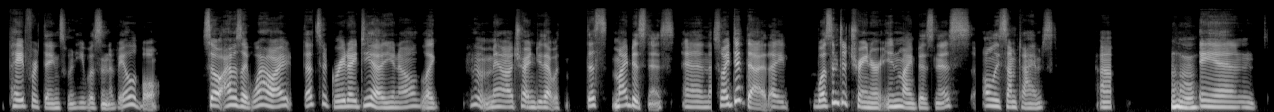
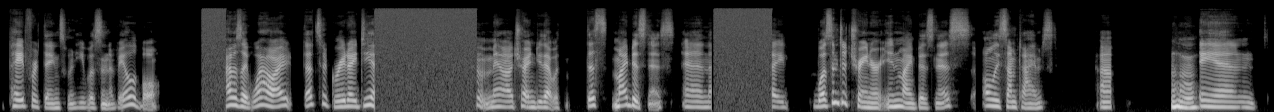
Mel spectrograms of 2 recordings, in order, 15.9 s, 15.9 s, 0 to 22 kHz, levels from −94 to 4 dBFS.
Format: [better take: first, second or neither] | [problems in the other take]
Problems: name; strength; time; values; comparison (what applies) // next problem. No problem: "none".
first | audio cutting out; filled with static; at 2.5 s, at 4.5 s for 1.5 s and at 9 s for 0.5 s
